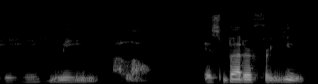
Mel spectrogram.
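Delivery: very low, barely audible threat; hushed warning. Pretend. Streamer warning a rival it's better for him, hushed menace. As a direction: drop right down, low and hushed.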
